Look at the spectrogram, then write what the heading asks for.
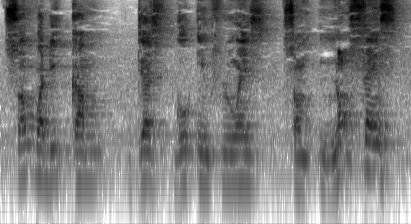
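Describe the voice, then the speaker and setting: A man's voice: mid-range voice, slow pace. A man with a Ghanaian accent delivering an angry, confrontational rant in Pidgin and broken English, repeating himself and throwing insults. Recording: echoey room with background noise.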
